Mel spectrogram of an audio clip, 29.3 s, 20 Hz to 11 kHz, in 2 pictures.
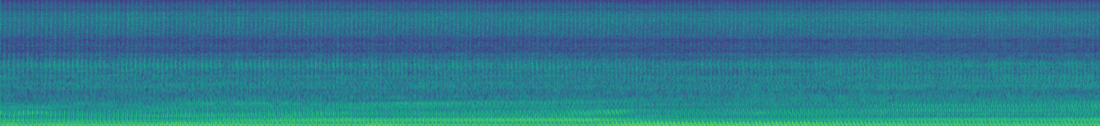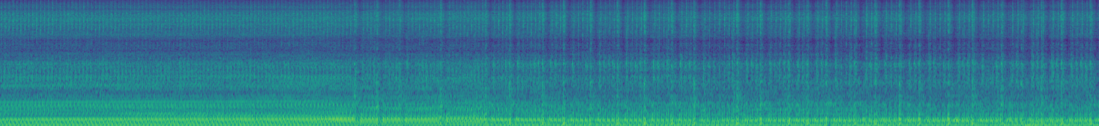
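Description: The Caterpillar D7 3T's pony motor, its small starting engine, running steadily. About two-thirds of the way through the sound changes and takes on an even, rapid pulse as it rolls the big diesel over in low gear with compression released.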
